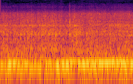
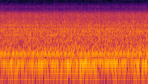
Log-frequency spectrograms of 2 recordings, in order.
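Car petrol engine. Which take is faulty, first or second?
first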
